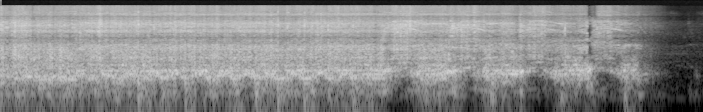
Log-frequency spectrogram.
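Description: Countertop blender running at full speed, chopping corn kernels. It runs loud and steady, wavers slightly in the last few seconds, and cuts off just before the end.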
